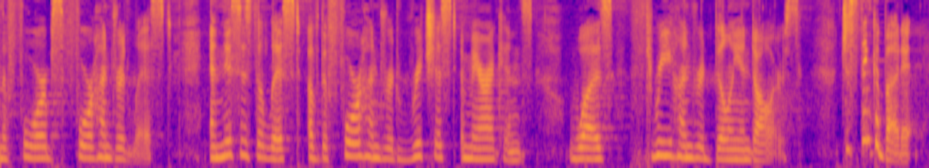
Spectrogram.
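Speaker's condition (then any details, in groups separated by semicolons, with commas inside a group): No condition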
